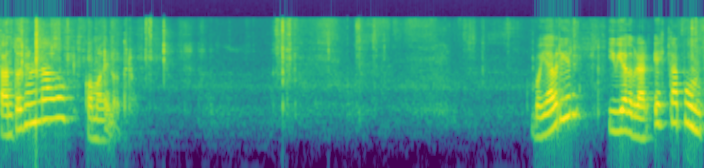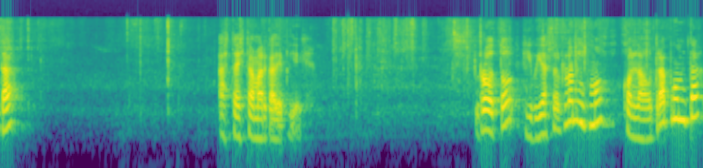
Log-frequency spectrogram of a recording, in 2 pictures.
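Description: Paper rustles and creases as it is folded.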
